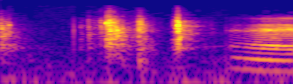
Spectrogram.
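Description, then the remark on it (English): Three quick raps on a dressing room door at the Hot Box in a close, even rhythm, moderately loud, followed right away by a voice starting to speak. “I am in his dressing room when there is a knock at the door.”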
